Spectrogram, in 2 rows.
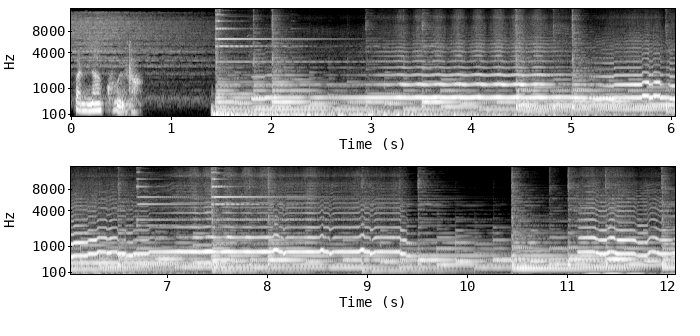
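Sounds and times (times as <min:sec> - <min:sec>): sustained low notes: 0:01.4 - 0:06.8
flute long note: 0:01.5 - 0:09.6.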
